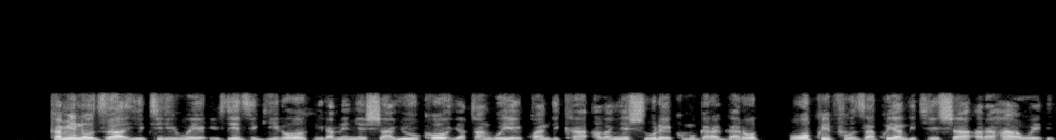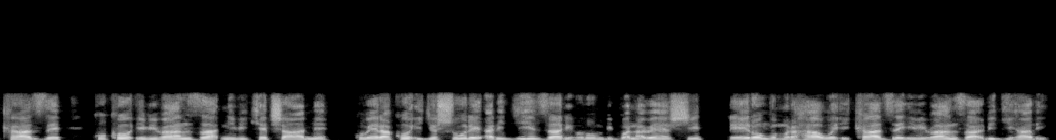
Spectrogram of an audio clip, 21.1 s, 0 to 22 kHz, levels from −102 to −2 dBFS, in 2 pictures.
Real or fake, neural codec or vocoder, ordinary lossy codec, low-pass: fake; codec, 16 kHz, 2 kbps, FreqCodec, larger model; MP3, 96 kbps; 7.2 kHz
